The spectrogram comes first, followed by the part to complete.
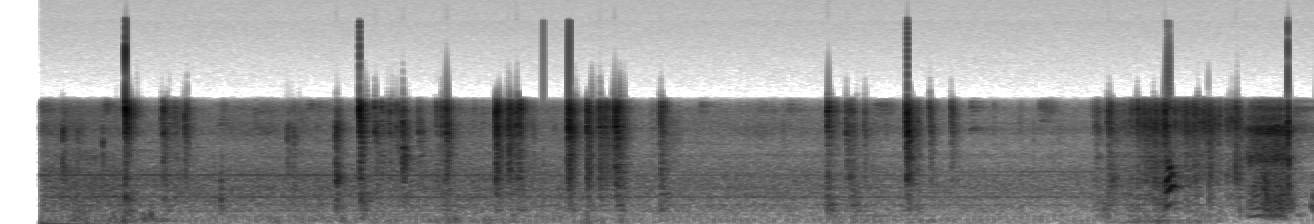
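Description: Irregular sharp clicks and taps of small hard objects on a desk, some in quick clusters, over a faint steady hum. A short voice sound with a bending pitch comes near the end.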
